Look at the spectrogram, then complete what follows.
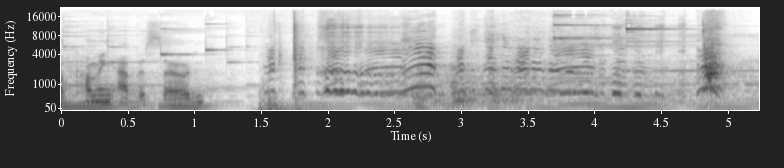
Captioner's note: creepy giggling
